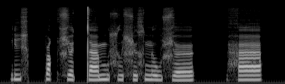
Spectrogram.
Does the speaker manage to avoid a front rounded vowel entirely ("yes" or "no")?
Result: no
